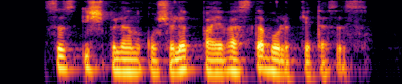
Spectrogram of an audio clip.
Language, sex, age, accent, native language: Uzbek, male, 18-24, Farg'ona, Uzbek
